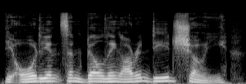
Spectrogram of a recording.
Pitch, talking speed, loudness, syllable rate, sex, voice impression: 125 Hz, 170 wpm, -14 LUFS, 6.0 syllables/s, male, very masculine, slightly young, slightly adult-like, thick, tensed, slightly powerful, slightly bright, slightly hard, clear, fluent, slightly raspy, cool, intellectual, refreshing, very sincere, slightly calm, mature, friendly, very reassuring, slightly unique, wild, sweet, lively, intense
